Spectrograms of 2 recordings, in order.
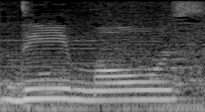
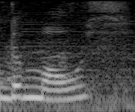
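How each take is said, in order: First: The phrase is said slowly with a full article. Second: The phrase is said quickly with a reduced article. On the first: "Lamun pelan sehingga kengeja teh the most" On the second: "kalau cepat mah the most"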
